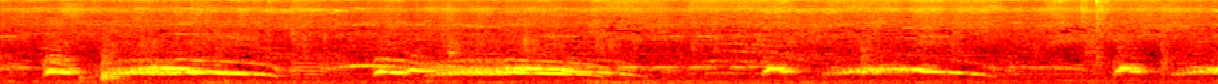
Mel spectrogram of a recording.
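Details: Local zebra dove calling, used as a lure to draw other doves into singing; loud, full-voiced cooing in rounded, slurred phrases, several coos grouped with short gaps, a faint steady hum behind.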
